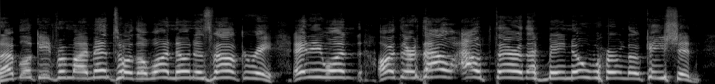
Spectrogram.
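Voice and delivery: high, loud theatrical proclamation; shouting into a crowd. Acted. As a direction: hail the whole crowd in a high, strained call. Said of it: "shouts out into the crowd".

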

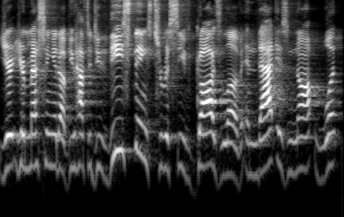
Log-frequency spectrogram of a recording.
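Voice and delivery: loud, high, urgent preaching over music; full-force preaching. Acted. Pastor urging the congregation over music, full-force preaching. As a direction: drive it home to the church like a climax.

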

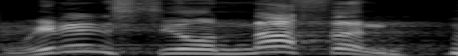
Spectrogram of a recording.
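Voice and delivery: high-pitched indignant grandma; grandma's protest. Retold or imitated. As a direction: imitate grandma's comic, outraged denial. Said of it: "Grandma's like".

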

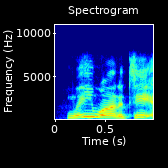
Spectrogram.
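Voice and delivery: high-pitched mock plea; mock clamouring. Host repeats the cities' plea for a team, mock clamouring. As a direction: pipe it up high like an eager city.

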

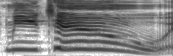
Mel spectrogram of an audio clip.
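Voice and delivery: high, loud, eager agreement; mock enthusiasm. One avoidant agreeing with another, mock enthusiasm.

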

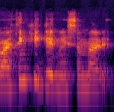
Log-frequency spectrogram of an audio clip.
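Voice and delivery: ordinary delivery

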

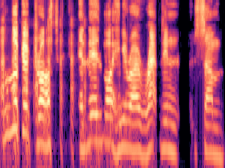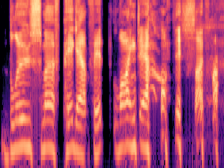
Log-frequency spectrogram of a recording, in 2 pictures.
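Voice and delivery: can barely get it out for laughing. Real, not acted. Laughing through the story.

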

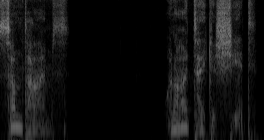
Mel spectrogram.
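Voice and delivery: soft, halting British impression; imitating a musing British friend; British accent. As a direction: confide it quietly in a British accent, with pauses. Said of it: "he's got that British accent".

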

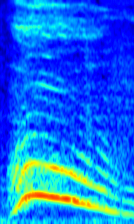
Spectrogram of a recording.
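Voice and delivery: sharp high loud whoop of alarm. Retold or imitated. Driver hydroplaning sideways, a high loud whoop. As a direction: let out a wild whoop as it slides. Truck hydroplaning, retold yell.

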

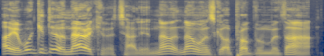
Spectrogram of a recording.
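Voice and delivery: ordinary talk

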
